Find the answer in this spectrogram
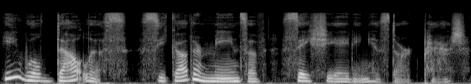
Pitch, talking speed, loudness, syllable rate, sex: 160 Hz, 140 wpm, -18 LUFS, 3.7 syllables/s, female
